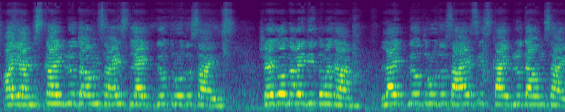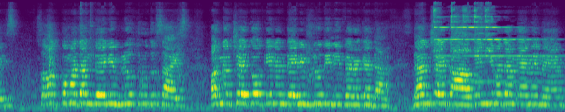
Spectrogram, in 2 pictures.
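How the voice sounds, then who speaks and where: A young Filipino woman hosting a live-selling stream, talking loud and near-shouting, urgent and repetitive as her voice gives out. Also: high-pitched, level tone, normal speed, far from the mic, slight background noise. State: losing her voice. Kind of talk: fast live-selling sales pitch. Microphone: phone. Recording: echoey room, off-mic, faint ambience.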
